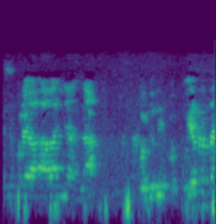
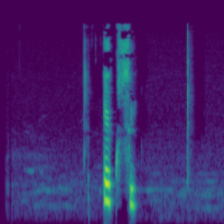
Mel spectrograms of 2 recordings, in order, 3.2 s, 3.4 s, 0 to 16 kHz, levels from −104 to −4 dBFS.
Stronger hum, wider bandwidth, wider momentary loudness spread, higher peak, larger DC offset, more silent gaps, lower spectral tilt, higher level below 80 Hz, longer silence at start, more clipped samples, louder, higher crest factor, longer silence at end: neither; second, 7.2 kHz vs 11.5 kHz; second, 11 LU vs 18 LU; second, -16 dBFS vs -4 dBFS; neither; neither; second, -1.5 dB/octave vs -3 dB/octave; first, -68 dBFS vs -88 dBFS; second, 0.1 s vs 1.55 s; neither; second, -34 LUFS vs -25 LUFS; second, 20 dB vs 26 dB; second, 0 s vs 1.35 s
